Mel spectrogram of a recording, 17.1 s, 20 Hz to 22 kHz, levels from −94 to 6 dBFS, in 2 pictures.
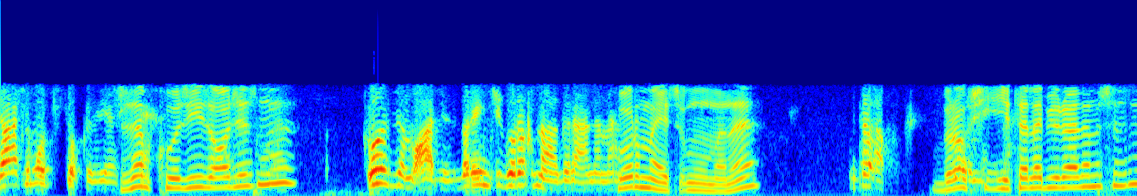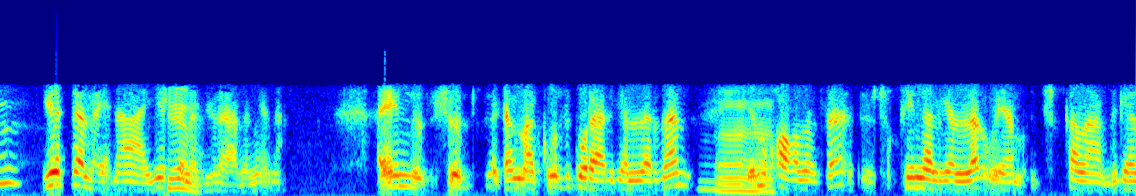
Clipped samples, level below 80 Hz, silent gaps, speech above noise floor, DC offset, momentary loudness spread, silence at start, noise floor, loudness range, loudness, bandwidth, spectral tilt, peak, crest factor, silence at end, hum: under 0.1%; -58 dBFS; none; 44 dB; under 0.1%; 11 LU; 0 s; -63 dBFS; 5 LU; -19 LUFS; 3.9 kHz; -3.5 dB/octave; 0 dBFS; 20 dB; 0 s; none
